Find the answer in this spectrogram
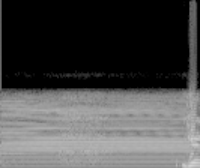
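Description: A steady electrical hum with a buzzy edge, holding one unchanging pitch.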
